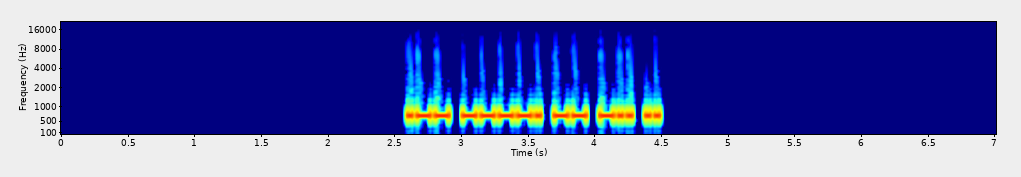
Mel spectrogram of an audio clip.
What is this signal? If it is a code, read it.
Morse code, heard as a keyed tone, about 34 wpm, 700 Hz. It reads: W9MDI
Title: USA Call Signs - 5 Characters - Repeated 3x - 35wpm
